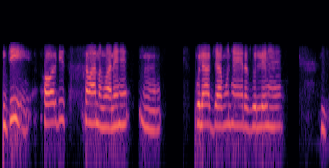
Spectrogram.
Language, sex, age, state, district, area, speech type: Urdu, female, 18-30, Uttar Pradesh, Lucknow, rural, conversation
